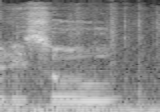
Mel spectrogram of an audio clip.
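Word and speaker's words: Lezo: Bon et ben, j'arrive à l'essau pour faire le plein du camion. Alors, les saut, ça s'écrit L E Z O, mais en espagnol le Z il se prononce S et et c'est dans la banlieue de Saint-Sébastien.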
